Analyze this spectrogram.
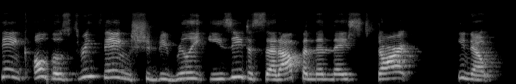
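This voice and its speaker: A woman's raised, projected voice carries a bright, sharp tone, pitched high with lively intonation. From England. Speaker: podcast host. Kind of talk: casual interview chat.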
